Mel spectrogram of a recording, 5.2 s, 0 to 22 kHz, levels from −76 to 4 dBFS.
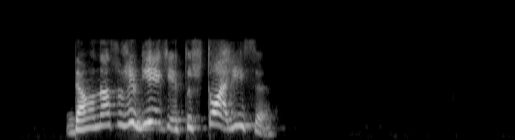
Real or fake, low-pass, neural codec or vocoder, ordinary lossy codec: fake; none; codec, 16 kHz, 1 kbps, X-Codec, HuBERT features, trained on balanced general audio; none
